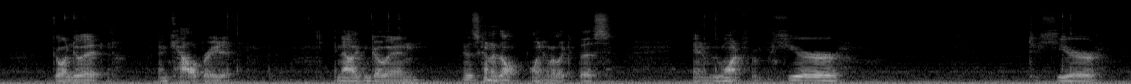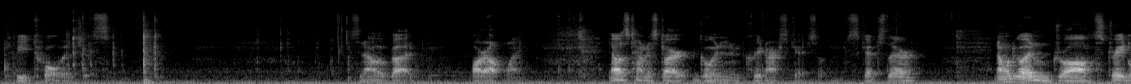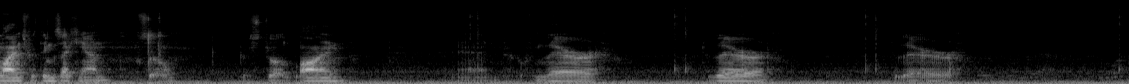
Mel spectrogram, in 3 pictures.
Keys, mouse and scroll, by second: 0.6 right click, 2.2 click, 3.9 click, 7.0 click, 10.6 click, 13.7-14.6 scroll up 1, 15.0 scroll up 1, 16.9 click, 18.8 click, 20.2 click, 27.3 click, 29.3 click, 31.2 click, 33.8 click.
